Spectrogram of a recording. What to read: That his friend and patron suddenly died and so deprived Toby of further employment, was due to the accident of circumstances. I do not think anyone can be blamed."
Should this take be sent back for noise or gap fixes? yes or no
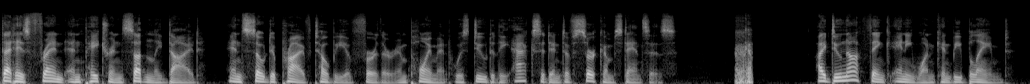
yes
